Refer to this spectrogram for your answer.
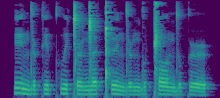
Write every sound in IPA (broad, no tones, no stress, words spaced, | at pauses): endə˞ke kʷʰeǀə˞ŋ͡ǀœ ǃʰøndə˞ŋɡo ǁɔndokə˞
